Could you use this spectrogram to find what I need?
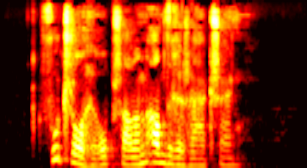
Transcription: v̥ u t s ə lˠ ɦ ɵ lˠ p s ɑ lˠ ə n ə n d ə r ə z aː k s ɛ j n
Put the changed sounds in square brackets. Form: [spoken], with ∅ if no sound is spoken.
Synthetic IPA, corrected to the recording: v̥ u t s ə lˠ ɦ ɵ lˠ p s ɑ lˠ ə n [ɑ] n d ə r ə z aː k s ɛ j n

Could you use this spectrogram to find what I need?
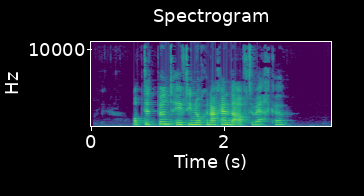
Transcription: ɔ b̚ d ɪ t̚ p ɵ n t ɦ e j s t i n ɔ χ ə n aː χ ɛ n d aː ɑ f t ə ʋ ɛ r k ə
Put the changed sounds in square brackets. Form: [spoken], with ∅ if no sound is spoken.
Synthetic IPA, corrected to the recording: ɔ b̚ d ɪ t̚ p ɵ n t ɦ e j [f] t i n ɔ χ ə n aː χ ɛ n d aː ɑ f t ə ʋ ɛ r k ə

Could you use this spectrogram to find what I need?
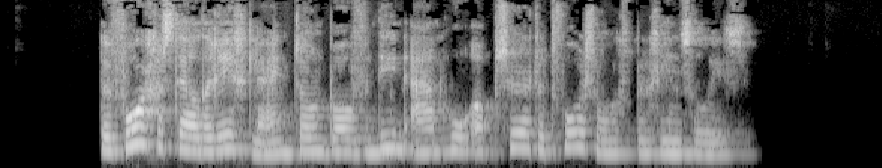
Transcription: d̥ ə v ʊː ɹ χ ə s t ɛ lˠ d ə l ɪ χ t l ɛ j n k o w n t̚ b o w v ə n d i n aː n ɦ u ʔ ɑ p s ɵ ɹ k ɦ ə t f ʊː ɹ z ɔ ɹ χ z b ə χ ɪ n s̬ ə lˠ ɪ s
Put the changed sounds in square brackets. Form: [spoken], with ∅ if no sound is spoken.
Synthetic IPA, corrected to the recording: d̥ ə v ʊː ɹ χ ə s t ɛ lˠ d ə [r] ɪ χ t l ɛ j n [t] o w n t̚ b o w v ə n d i n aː n ɦ u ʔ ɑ p s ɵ ɹ [t] ɦ ə t f ʊː ɹ z ɔ ɹ χ z b ə χ ɪ n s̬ ə lˠ ɪ s

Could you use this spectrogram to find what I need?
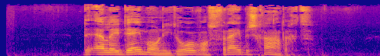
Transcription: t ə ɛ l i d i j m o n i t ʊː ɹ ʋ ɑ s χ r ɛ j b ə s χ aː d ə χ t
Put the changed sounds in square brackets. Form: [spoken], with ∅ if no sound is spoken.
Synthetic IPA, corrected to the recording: [d] ə ɛ l [e] d [e] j m o n i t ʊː ɹ ʋ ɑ s [f] r ɛ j b ə s χ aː d ə χ t

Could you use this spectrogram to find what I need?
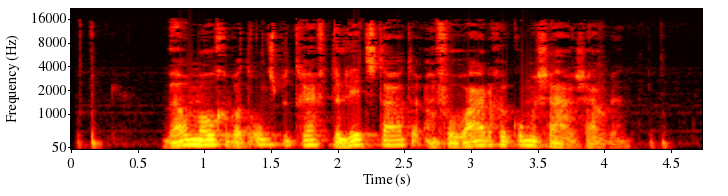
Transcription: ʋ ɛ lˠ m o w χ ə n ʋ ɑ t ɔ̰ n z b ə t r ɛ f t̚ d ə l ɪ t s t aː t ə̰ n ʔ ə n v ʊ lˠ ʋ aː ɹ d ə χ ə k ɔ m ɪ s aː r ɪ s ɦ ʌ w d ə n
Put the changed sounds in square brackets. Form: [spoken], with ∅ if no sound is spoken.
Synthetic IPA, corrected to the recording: ʋ ɛ lˠ m o w χ ə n ʋ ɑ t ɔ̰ n z b ə t r ɛ f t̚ d ə l ɪ t s t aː t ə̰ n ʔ ə n v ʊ lˠ ʋ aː ɹ d ə χ ə k ɔ m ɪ s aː r ɪ s ɦ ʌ w d ə n

